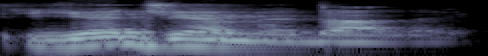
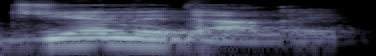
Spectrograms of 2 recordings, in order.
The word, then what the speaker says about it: jedziemy dalej: And also, it's jedziemy dalej, not jedziemy dalej. You're pronouncing it like an Italian.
